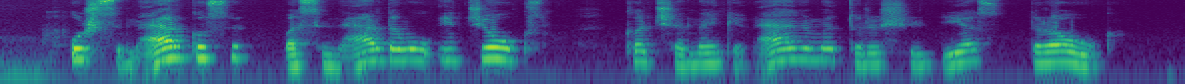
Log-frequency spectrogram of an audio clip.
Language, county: Lithuanian, Vilnius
